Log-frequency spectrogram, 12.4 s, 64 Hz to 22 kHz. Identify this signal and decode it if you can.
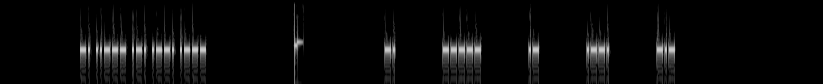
Morse code, heard as a keyed tone, about 40 wpm, spaced as for 17 wpm, 700 Hz. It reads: N2RPJ N0APK
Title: USA Call Signs - 5 Characters - 8x Character Spacing - 40wpm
